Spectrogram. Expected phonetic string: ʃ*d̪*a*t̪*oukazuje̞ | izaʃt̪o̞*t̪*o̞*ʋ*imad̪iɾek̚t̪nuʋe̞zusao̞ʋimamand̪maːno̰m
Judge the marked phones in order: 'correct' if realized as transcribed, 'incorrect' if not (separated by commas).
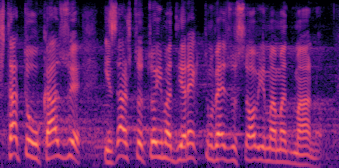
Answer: incorrect, correct, correct, incorrect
